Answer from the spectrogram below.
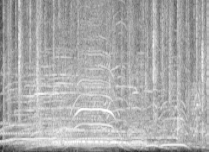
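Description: A studio audience at Dragon Con, at a live taping of the show Let's Get Pissed with the FDO, cheers and whoops loudly, many overlapping voices rising and falling over a wash of clapping, sustained for about three seconds before easing slightly.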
